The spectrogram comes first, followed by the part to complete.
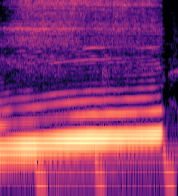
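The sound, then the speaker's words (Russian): A voice imitates a chainsaw with a steady, loud, buzzing drone, rising slightly in pitch for about a second and a half, then cutting off abruptly. No speech accompanies it. “Или бензопила, да.”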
